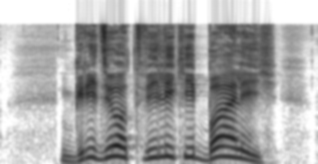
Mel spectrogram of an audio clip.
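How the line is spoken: Thin childlike shout. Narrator (Russian): выкрикнула детским тонким голоском Сумерла

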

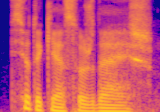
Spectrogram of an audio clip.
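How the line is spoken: Sigh. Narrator (Russian): вздохнула она

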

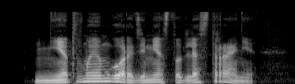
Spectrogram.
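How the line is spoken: Angry man. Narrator (Russian): зло сказал мужик

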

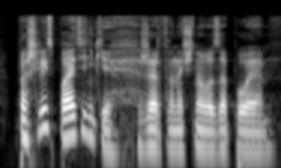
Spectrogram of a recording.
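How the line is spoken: Sighing. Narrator (Russian): вздохнул я

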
